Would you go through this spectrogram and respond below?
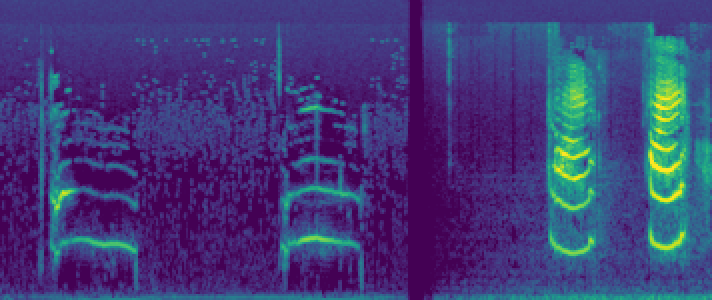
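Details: Domestic cat meowing indoors: two long, level, clear meows a couple of seconds apart, then two shorter, brighter, bent meows in quick succession near the end, with quiet background between calls.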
